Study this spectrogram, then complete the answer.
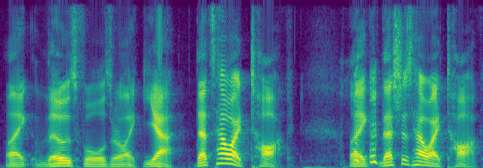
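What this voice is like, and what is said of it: Speaks with a thick accent. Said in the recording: “I've been here for 2 decades and I still have a super thick accent.”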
